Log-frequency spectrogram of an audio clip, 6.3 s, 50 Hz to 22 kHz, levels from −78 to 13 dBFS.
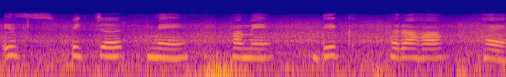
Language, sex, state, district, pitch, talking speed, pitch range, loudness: Hindi, male, Chandigarh, Chandigarh, 245 Hz, 65 wpm, 235-260 Hz, -17 LUFS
